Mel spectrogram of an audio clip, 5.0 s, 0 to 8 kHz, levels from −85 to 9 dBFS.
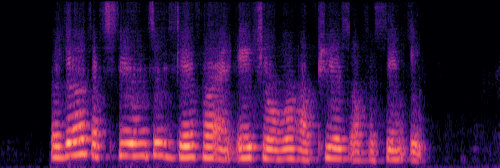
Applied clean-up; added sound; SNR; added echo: neural separator model SepFormer DNS4.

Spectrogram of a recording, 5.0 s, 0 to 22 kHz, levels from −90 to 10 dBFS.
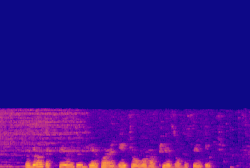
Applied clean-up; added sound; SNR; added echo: classical method WPE with log-MMSE.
